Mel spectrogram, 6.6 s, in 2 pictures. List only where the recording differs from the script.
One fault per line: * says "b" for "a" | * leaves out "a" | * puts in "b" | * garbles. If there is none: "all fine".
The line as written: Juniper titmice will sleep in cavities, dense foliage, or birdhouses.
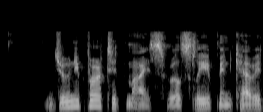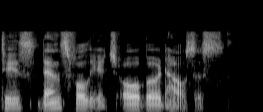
all fine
